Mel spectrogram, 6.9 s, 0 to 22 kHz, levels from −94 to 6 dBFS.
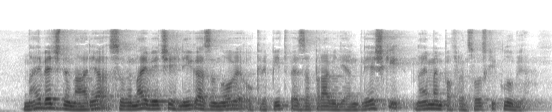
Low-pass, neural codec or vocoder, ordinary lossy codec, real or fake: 7.2 kHz; none; MP3, 48 kbps; real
